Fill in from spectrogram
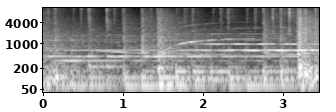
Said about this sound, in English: You guys can't hear that? Sirens. Police sirens?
